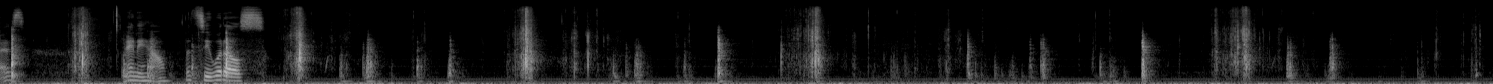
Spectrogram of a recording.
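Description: Playing cards riffle and shuffle between hands.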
